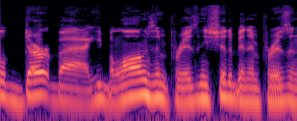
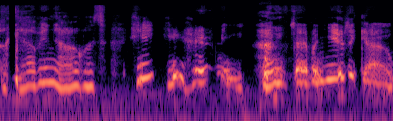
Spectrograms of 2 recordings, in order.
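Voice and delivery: put-on six-year-old girl voice, pitched higher. Acting out a questioning, imitating Blasey Ford as a little girl. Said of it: "You sound just like her".

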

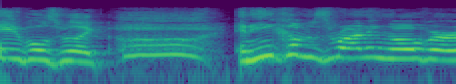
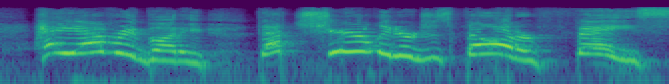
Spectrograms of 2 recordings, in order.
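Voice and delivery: high-pitched, screamed, jeering yell; 8 semitones higher than usual. Retelling a fall at school, quoting a guy who screamed to everybody: retelling a scream. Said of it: "he screams".

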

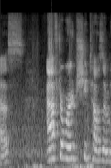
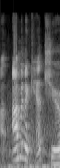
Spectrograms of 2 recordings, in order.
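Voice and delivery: usual speaking voice

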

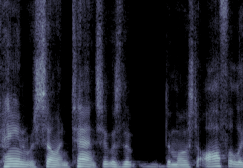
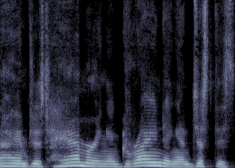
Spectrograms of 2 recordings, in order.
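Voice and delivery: plain

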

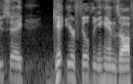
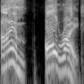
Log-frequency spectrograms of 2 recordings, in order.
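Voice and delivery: very loud, forceful, emphatic delivery; 9 semitones higher, 12 dB louder than usual. Answering a greeting with 'how are you', very forceful. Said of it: "that was very forceful".

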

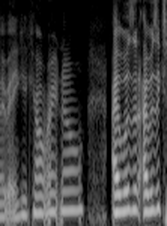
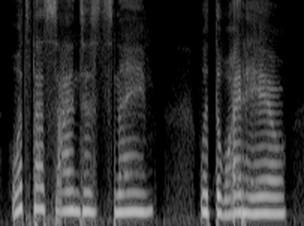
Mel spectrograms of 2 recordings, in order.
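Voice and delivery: put-on, overcommitted, overdone old grandma voice. Recommending a comedy special, imitating one of the old women in it; imitating an old woman's accent. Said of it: "Why are you talking like that?".

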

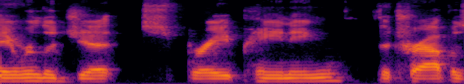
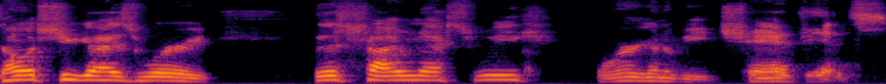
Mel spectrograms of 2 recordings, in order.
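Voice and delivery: put-on slurred drunk speech, pitched up; 5 semitones higher than usual. Retelling the drunk team captain talking to the coaching staff, imitating AJ Jenks slurring drunk. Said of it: "he's slurring his words".

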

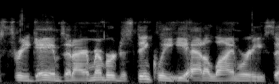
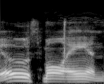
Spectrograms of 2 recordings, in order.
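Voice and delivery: mock snide, sarcastic, cutting tone; 4 semitones higher, 3 dB louder than usual. Retelling a remark made with a friend about a player: imitating own past sarcasm. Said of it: "kind of sarcastically say".

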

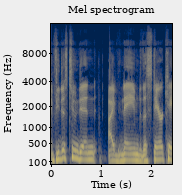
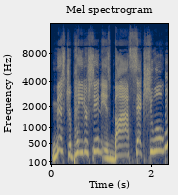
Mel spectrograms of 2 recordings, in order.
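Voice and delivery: put-on very high-pitched Southern accent; 13 semitones higher than usual. Quoting the district attorney on a tv case: imitating her southern accent. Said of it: "I love a good Southern accent".

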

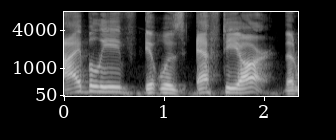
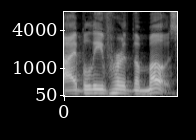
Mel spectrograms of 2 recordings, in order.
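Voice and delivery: ordinary talk, nothing marked

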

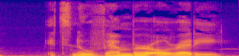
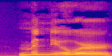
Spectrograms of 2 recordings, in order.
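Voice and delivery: very high, proud, triumphant tone; 12 semitones higher than usual. Narrator reading Winnie's reply as she gives Woody her present, triumphant. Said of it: "said Winnie triumphantly".

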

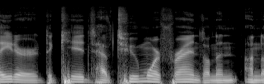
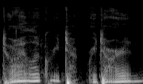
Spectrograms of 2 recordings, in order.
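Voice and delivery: slow, private, stage-whispered aside; 4 semitones higher than usual. Retelling a golf partner's question to the speaker, retelling a whisper. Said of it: "like whispering to me".

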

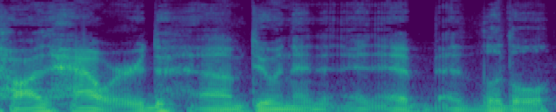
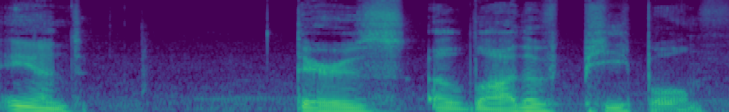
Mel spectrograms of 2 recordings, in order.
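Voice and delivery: slow speech, words stretched by a yawn; 2 semitones higher than usual. Speaker explaining a point mid-sentence, yawning while talking. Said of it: "I'm like yawning".

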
